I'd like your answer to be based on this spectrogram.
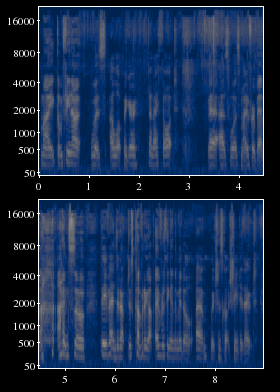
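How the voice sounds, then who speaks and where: A gardening vlogger with a cold sounds a bit sniffly as she casually walks viewers through her allotment garden, with lots of ums and little laughs. Her voice is mid-range and husky.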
